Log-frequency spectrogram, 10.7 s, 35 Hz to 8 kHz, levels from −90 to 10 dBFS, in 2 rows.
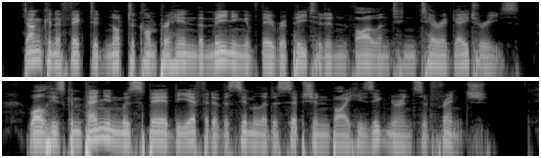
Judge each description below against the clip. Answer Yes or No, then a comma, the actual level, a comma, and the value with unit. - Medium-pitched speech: No, very low, 90 Hz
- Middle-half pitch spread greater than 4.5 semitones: No, average, 2.7 semitones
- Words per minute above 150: Yes, average, 160 wpm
